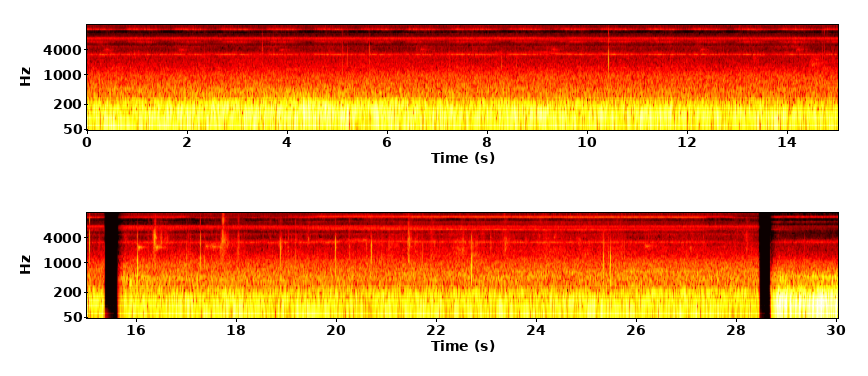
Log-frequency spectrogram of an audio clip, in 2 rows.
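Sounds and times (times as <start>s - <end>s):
insect trilling: 0.0s - 28.2s
low rumble: 28.7s - 30.0s.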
